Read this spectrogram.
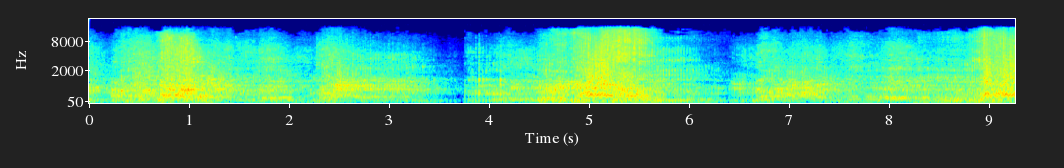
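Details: Lion roaring in dense, rough bursts that swell and fade in three long waves, each lasting about three seconds with brief dips between, deep and broadband throughout.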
